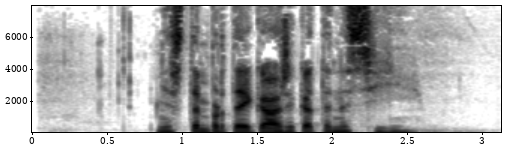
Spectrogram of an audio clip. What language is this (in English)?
Czech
